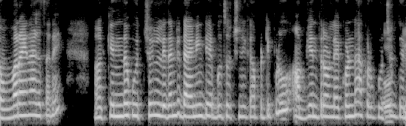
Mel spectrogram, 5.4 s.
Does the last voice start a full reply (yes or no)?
yes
